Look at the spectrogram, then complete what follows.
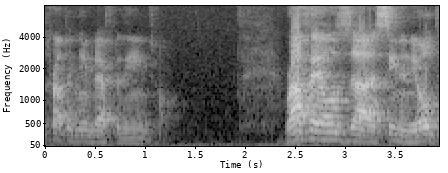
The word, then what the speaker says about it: Raphael: raphael probably the least some pronounce it rafeeol i have always pronounced the little pronouncer oh yeah yeah raphael but that's like the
